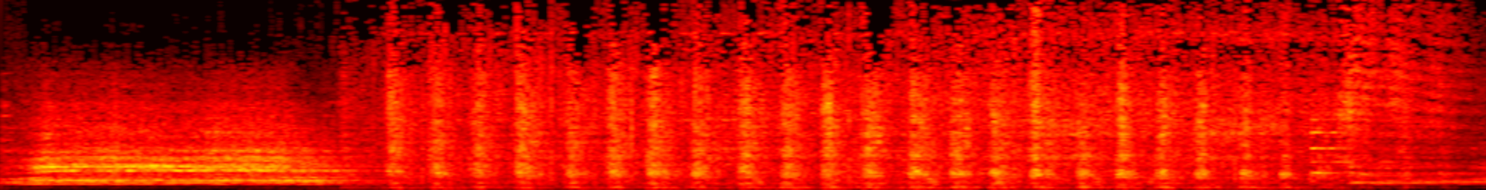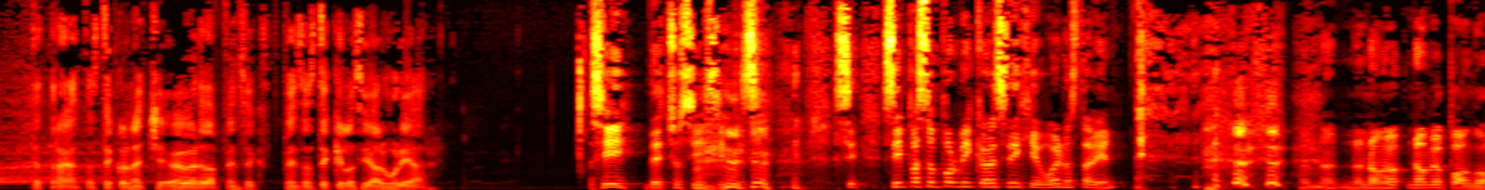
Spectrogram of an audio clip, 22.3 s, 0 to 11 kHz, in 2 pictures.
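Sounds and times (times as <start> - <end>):
steam train whistle: 0.0 - 2.9, 9.8 - 12.6
steam train hissing chuffs: 0.0 - 12.9
speech: 11.6 - 14.6, 15.6 - 22.2
laughter: 16.4 - 17.3, 19.7 - 21.1.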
